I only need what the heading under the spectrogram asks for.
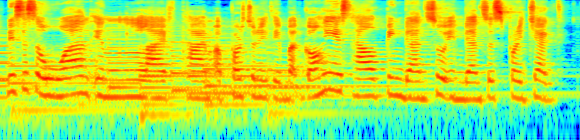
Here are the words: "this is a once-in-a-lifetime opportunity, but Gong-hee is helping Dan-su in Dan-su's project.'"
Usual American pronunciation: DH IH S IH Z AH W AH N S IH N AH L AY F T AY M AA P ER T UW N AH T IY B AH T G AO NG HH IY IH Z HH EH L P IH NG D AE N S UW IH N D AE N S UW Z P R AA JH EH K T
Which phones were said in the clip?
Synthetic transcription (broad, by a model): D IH S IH S AH W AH N IH N L AY F T AY M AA P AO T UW N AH T IY B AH T G AO NG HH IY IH S HH EH L P IH NG D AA N S UW IH N D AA N S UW S P R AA JH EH K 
